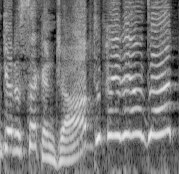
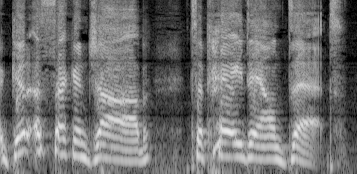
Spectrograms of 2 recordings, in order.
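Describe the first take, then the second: First: "get a second job to pay down debt?" much higher, rising in mock disbelief; incredulous. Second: Said in the usual way. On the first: Quoting the advice back at Gen Z, high incredulous rise. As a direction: repeat the advice as if unheard-of. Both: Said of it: "What do you mean".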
